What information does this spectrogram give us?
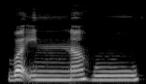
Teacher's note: نون پر تشدید ہے تو غنہ کے ساتھ جلد پڑھیں گے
